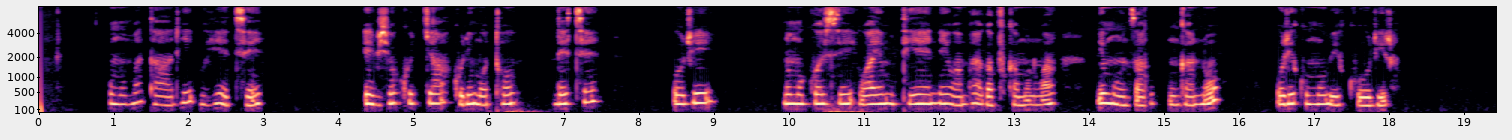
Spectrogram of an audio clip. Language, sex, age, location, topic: Kinyarwanda, female, 18-24, Huye, finance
